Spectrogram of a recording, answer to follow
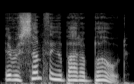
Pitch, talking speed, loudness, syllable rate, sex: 200 Hz, 265 wpm, -16 LUFS, 8.3 syllables/s, male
